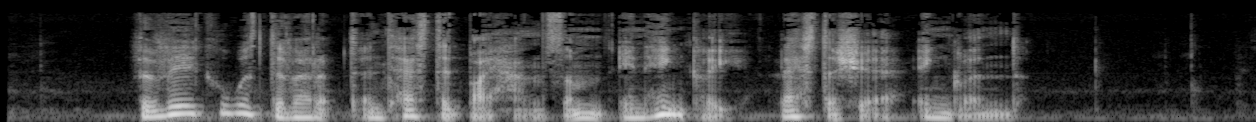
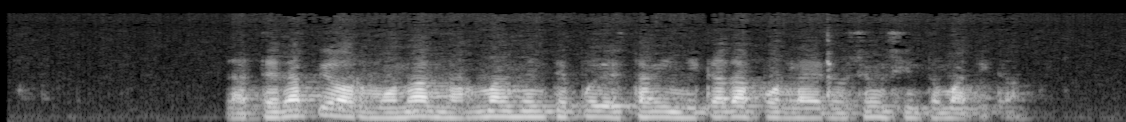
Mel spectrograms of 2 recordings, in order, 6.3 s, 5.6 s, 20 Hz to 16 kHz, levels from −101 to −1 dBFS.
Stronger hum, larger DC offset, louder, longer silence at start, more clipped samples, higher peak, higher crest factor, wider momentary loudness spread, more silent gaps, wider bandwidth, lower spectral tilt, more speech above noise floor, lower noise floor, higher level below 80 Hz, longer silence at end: neither; neither; second, -28 LUFS vs -21 LUFS; second, 0.7 s vs 1.15 s; neither; second, -8 dBFS vs -2 dBFS; about the same, 20 dB vs 20 dB; second, 10 LU vs 13 LU; neither; about the same, 11.5 kHz vs 11 kHz; second, -5.5 dB/octave vs -9 dB/octave; second, 37 dB vs 45 dB; about the same, -64 dBFS vs -65 dBFS; about the same, -52 dBFS vs -56 dBFS; first, 1.2 s vs 0.55 s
